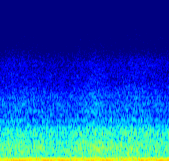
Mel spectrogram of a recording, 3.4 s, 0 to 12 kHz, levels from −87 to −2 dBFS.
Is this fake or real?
real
